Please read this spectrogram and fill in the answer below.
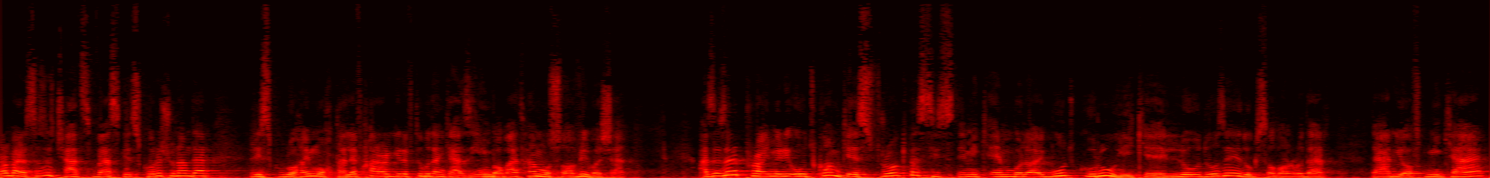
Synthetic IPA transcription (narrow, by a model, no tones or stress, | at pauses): æɔːnbæɾæsɒːs̬e̞t͡ʃʰæt̪ʰvæskeskʰoɾeʃunhæmd̪æɾriskoɾuhɒːjemoxt̪æle̞fɢæɾɒːɾɟe̞ɾe̞ft̪e̞buːd̪æncʰeæzinbɒːbæt̪hæmːosɒːviːbɒːʃæ̰nd̪ | ʔæznæzæɾepʰɾɒːjmeɾiot̪ʰkʰomcʰeːst̪ɾokʰvæsist̪e̞miːcʰembolɒːjbuːd̪ɡoɾuːɦiːcʰe̞lod̪ozed̪oksɒːbɒːnro | d̪̥æɾjɒːft̪miːcʰæɾd̪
